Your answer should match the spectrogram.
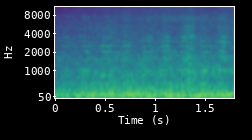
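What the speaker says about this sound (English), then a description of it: "They're honking." Dense roadway noise from the Woodward Dream Cruise car event, engines rumbling nearby, and faint car horns sounding through the steady traffic din.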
